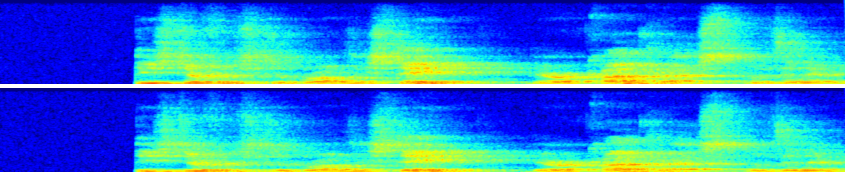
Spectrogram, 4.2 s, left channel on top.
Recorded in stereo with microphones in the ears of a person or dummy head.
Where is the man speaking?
20° left (ahead or behind), 0.7 m.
